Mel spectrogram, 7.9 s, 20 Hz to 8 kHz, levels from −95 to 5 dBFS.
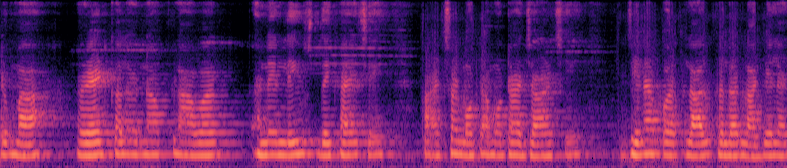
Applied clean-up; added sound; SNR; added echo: neural separator model SepFormer DNS4.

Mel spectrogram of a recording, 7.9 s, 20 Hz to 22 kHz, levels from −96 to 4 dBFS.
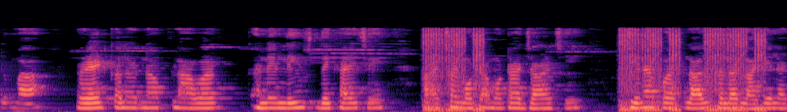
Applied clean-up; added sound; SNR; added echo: classical method WPE with log-MMSE.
